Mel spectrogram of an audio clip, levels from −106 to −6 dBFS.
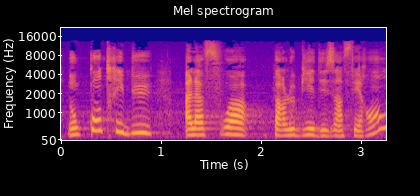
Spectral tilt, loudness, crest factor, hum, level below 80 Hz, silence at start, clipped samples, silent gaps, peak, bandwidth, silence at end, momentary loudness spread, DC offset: -3 dB/octave; -28 LUFS; 22 dB; none; -80 dBFS; 0.05 s; under 0.1%; none; -6 dBFS; 13.5 kHz; 0 s; 5 LU; under 0.1%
